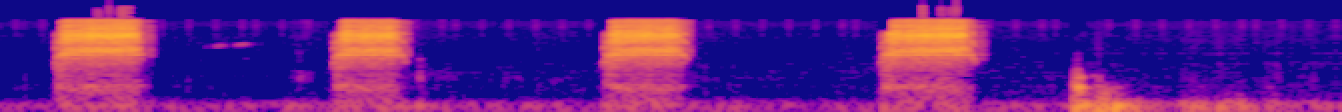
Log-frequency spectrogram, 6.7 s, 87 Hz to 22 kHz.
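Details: Pre-dawn screeches from a barn owl mother and older owlet sharing a nest box, February 20, 2024: four rasping, broadband hisses, each under half a second and spaced roughly a second apart, followed by a low scuffling bump.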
